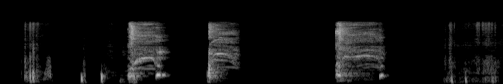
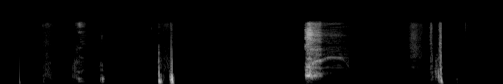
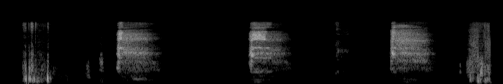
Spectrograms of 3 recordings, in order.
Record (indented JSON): {
  "three_cough_length": "5.0 s",
  "three_cough_amplitude": 21800,
  "three_cough_signal_mean_std_ratio": 0.35,
  "cough_length": "5.0 s",
  "cough_amplitude": 22353,
  "cough_signal_mean_std_ratio": 0.17,
  "exhalation_length": "5.0 s",
  "exhalation_amplitude": 14862,
  "exhalation_signal_mean_std_ratio": 0.35,
  "survey_phase": "beta (2021-08-13 to 2022-03-07)",
  "age": "18-44",
  "gender": "Female",
  "wearing_mask": "No",
  "symptom_cough_any": true,
  "symptom_new_continuous_cough": true,
  "symptom_runny_or_blocked_nose": true,
  "symptom_fatigue": true,
  "symptom_onset": "2 days",
  "smoker_status": "Never smoked",
  "respiratory_condition_asthma": false,
  "respiratory_condition_other": false,
  "recruitment_source": "Test and Trace",
  "submission_delay": "2 days",
  "covid_test_result": "Positive",
  "covid_test_method": "RT-qPCR",
  "covid_ct_value": 19.1,
  "covid_ct_gene": "ORF1ab gene",
  "covid_ct_mean": 19.8,
  "covid_viral_load": "320000 copies/ml",
  "covid_viral_load_category": "Low viral load (10K-1M copies/ml)"
}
